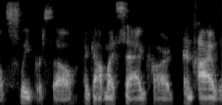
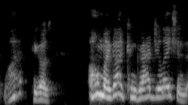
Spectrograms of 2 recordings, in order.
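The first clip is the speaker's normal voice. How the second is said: much higher, astonished cry; surprised dad; 12 semitones higher, 3 dB louder than usual. Retold or imitated. Dad seeing the new car, astonished. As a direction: burst out in amazed delight.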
